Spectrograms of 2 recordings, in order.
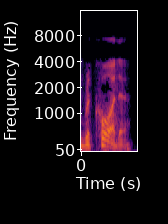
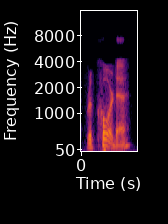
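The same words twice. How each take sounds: First: Only the first R sound is pronounced. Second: The second R sound is also pronounced distinctly. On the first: The speaker is working class. "pronouncing only the first R" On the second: The speaker is college educated. "pronouncing the second R distinctly"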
